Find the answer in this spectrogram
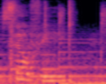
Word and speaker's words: Sophie: But for S-O-P-H-I-E, and that should be Sophie. Sophie. So this one, the stress is different.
